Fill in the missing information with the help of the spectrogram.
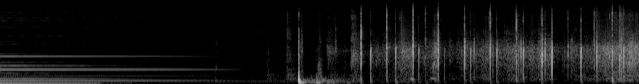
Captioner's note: applause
